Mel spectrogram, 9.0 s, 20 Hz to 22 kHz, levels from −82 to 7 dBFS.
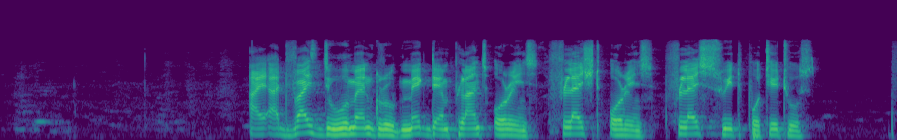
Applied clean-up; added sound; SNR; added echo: none; none; none; none.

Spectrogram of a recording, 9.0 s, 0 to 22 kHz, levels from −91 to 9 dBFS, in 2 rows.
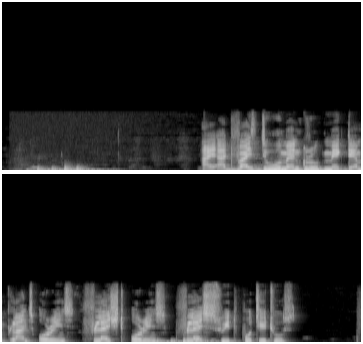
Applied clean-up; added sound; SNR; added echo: classical method log-MMSE.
